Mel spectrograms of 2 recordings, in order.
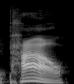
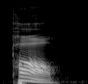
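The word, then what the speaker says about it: Pål: I was just going to call you Pal because it's P-A-L, but it's actually pronounced Paul.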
